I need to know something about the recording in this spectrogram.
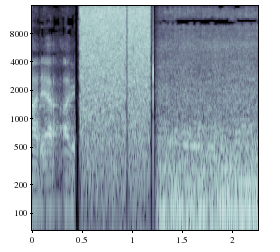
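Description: Loud static hisses briefly.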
